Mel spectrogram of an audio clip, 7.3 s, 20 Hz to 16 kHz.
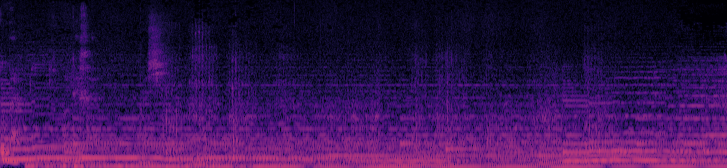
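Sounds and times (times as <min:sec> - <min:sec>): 
cat purring: 0:00.2 - 0:07.1.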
